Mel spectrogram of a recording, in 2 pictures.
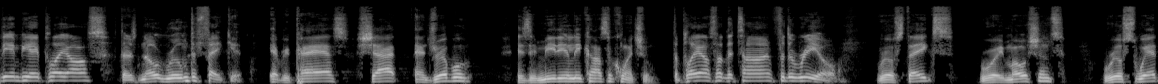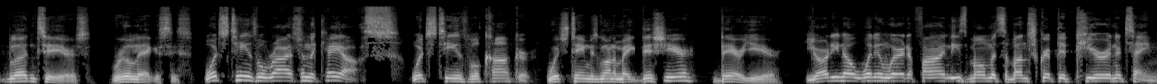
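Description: A call audio freeze runs from 4.82 to 5.03 s, just before "is immediately consequential". The receiver stretches the last sound into a short fading buzz or hiss for about 180 ms, likely because packets stalled in transit and the jitter buffer emptied. The speech then resumes where it stopped, with nothing lost, only delayed.

A jitter buffer speed-up follows "team is going", from 17.73 to 18.73 s. With too much audio queued, the receiver repeatedly trims short pitch-period slices, removing about a tenth of a second in total. The speech runs at 109% speed at unchanged pitch and sounds hurried.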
